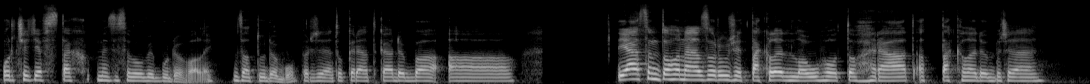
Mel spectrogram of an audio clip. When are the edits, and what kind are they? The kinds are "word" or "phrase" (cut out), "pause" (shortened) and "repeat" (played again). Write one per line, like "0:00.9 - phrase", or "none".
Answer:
0:03.3 - word
0:05.4 - pause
